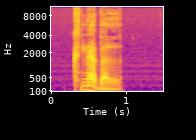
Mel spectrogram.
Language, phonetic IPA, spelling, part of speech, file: Polish, [ˈknɛbɛl], knebel, noun, Pl-knebel.ogg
